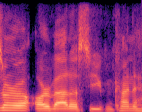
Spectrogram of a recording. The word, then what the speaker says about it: Arvada: It was such a cool location and great access to downtown because it's in Arvada. Not Arvada. Yeah. Some people still call me out for the pronunciation, but yeah, it is Arvada, so you can kind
